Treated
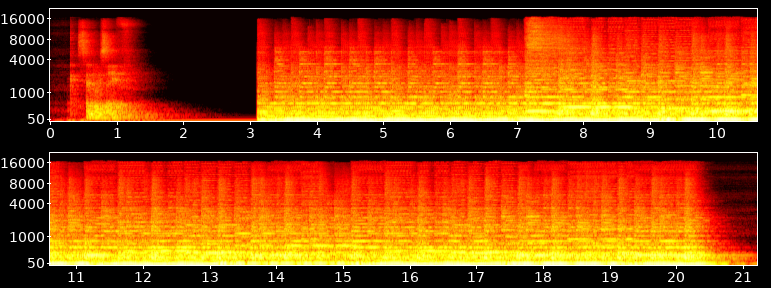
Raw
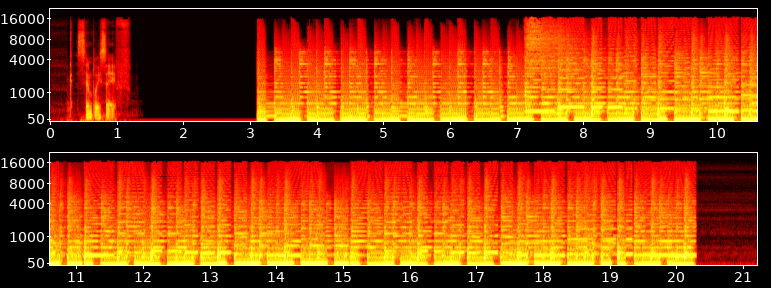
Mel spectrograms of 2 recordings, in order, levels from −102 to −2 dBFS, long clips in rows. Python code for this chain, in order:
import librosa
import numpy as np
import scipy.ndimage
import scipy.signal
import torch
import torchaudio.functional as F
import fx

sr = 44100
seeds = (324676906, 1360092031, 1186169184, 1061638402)

y = fx.peak_eq(x, sr, hz=3900.0, db=-6.5, octaves=0.49)
y = fx.room_shoebox(y, sr, seeds[0], volume_m3=480.0, walls='mixed', distance_m=2.3)
y = y * librosa.db_to_amplitude(-3.5)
